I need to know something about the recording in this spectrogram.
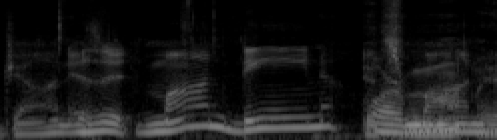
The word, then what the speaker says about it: Mondin: Is it Mandine or Mandine? It's actually pronounced mandine.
